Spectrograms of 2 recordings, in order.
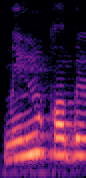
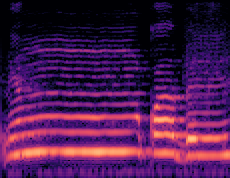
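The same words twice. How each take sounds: First: The n sound is pronounced clearly and fully. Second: The n sound is hidden into a nasal hum. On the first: The speaker calls it wrong. "നൂനിൻ്റെ സൗണ്ടിനെ വ്യക്തമായിട്ട് കേൾപ്പിക്കരുത്... എന്ന് ഉച്ചരിക്കരുത്" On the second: The speaker calls it right. "നൂൻ സാക്കിനയെ മറച്ചു വെച്ചിട്ട് ... അതുപോലെ ഉച്ചരിക്കുക"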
